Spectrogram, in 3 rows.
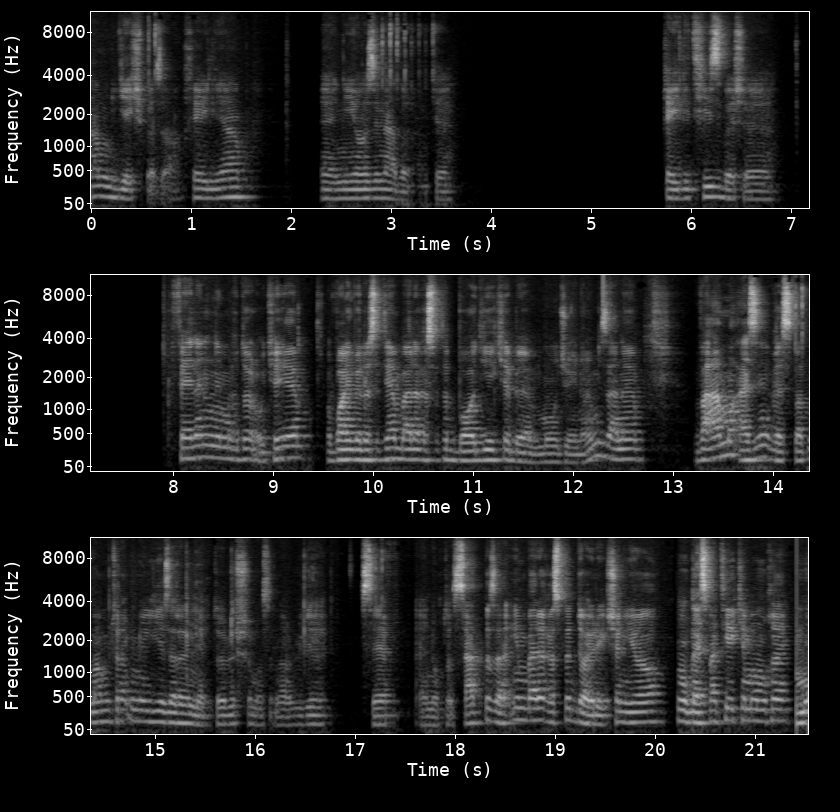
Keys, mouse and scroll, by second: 2.9 click, 3.1 click, 3.2 click, 14.2-17.3 drag.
